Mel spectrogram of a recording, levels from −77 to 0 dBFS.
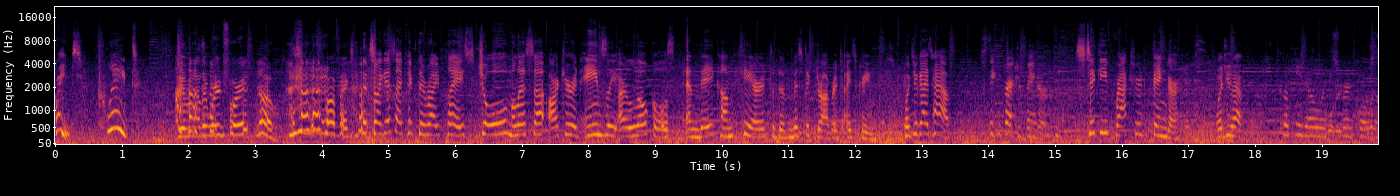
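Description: Three brief stutters and one tiny dropout interrupt the audio. The stutters, at 1.30–1.32 s, 3.82–3.84 s and 9.16–9.18 s, are each a repeated buffer. A 20 ms block plays a second time because fresh samples did not reach the output in time, so the device replayed what it already held. Each repeat starts with a hard join, heard as a click or very short buzz at this small block size, and roughly 20 ms of the real signal is displaced at each point. At 12.08 s a gap between stream segments leaves a 5.6 ms hole of silence with abrupt edges. Two consecutive segments carry timestamps that do not quite meet, and the player pads the difference with zeros rather than dropping any content. The segments are about 4 s long.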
